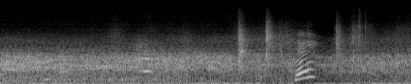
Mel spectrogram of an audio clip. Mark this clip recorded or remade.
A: remade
